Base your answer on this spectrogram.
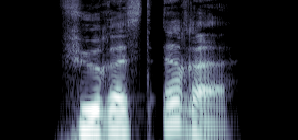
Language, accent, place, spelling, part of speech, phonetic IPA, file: German, Germany, Berlin, führest irre, verb, [ˌfyːʁəst ˈɪʁə], De-führest irre.ogg
- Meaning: second-person singular subjunctive I of irreführen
